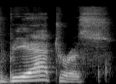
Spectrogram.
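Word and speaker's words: Beatrice: And that's Beatatric. We in the Midwest don't pronounce things correctly, so it's Beatatric, Nebraska. Uh, no, it it it wasn't.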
